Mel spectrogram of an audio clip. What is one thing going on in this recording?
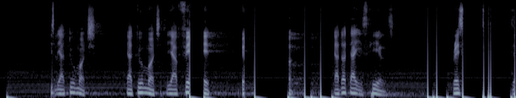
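A man speaks with animation through a microphone and loudspeakers.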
